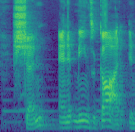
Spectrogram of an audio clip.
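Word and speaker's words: 神: It's pronounced shen, and it means god in Chinese.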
